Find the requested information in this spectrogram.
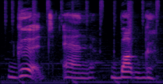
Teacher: sounds in these groups are made with the tongue near the velum. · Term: velar consonants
